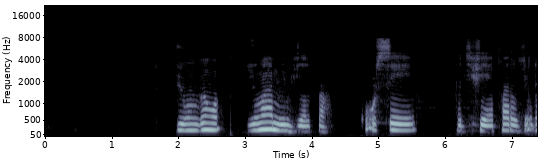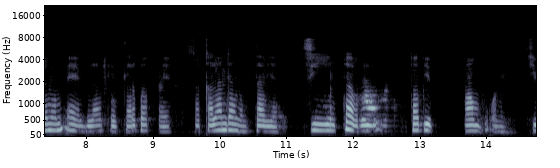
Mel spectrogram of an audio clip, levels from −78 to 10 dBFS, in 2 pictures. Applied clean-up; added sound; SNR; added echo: neural mask model DeepFilterNet 3.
